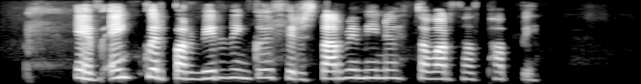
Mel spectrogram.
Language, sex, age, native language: Icelandic, female, 18-19, Icelandic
